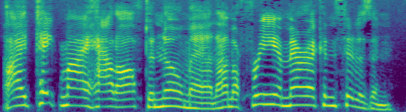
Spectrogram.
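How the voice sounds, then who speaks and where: A reader voicing a defiant male tenant farmer of about thirty who speaks harshly and shouts in anger. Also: mid-range voice, expressive, moderate pace, dry recording, voice pushed up, natural voice. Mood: furious. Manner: shouting, harsh and rough-spoken.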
